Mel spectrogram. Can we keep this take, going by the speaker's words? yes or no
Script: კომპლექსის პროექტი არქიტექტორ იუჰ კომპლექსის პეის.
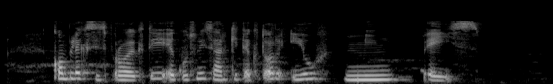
no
